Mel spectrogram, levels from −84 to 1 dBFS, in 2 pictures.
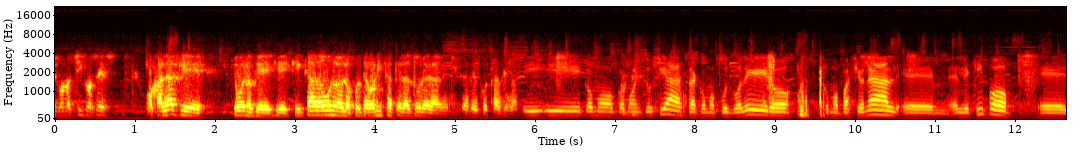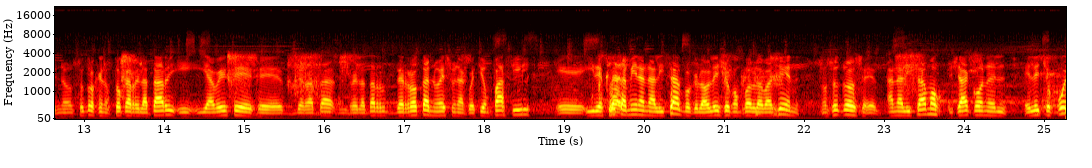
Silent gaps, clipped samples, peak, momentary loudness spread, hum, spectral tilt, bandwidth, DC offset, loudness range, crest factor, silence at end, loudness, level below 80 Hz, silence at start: none; under 0.1%; 0 dBFS; 17 LU; none; -6 dB/octave; 8 kHz; under 0.1%; 11 LU; 20 dB; 0 s; -20 LUFS; -70 dBFS; 0 s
